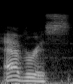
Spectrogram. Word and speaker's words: avarice: Sanity and avarice. Did I say that right? Mm-hmm. Avarice. You said it right the first time.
